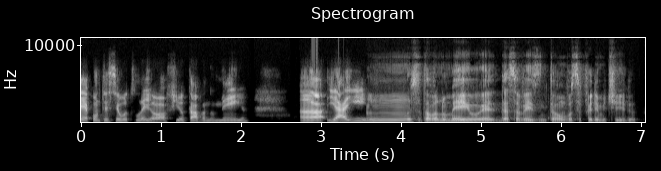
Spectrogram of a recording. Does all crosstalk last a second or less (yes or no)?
yes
